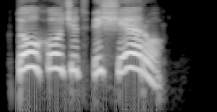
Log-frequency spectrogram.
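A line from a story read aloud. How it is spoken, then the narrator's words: Someone shouting. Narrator (Russian): кто-то крикнул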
